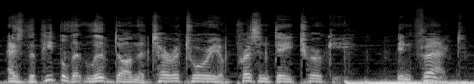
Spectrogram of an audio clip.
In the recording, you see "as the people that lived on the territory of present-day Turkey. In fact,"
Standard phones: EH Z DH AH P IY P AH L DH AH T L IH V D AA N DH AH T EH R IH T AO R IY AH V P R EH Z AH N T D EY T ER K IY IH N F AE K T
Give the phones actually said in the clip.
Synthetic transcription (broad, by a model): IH Z DH AH P IY P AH L DH AH T L IH V D N DH AH T EH R IH T AO R IY AH V P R EH Z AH N D EY T ER K IY IH N F AE K T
